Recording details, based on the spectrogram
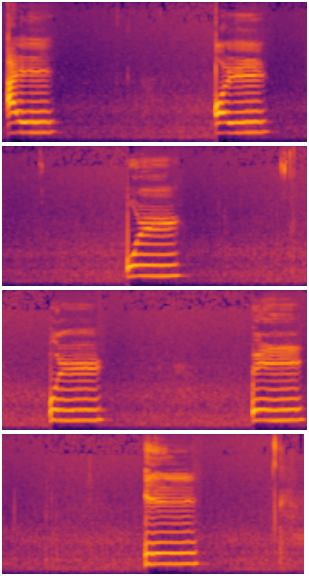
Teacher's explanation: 받침에 올 때는 우리가 공부했던 울퉁불퉁한 잇몸이 아니고 그것보다 조금 더 안쪽, 딱딱하고 넓은 입천장으로 혀가 올라갑니다. 여러분이 원래 발음하던 르 자음보다 조금 더 뒤쪽으로 혀를 말아보겠습니다. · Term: 받침 을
